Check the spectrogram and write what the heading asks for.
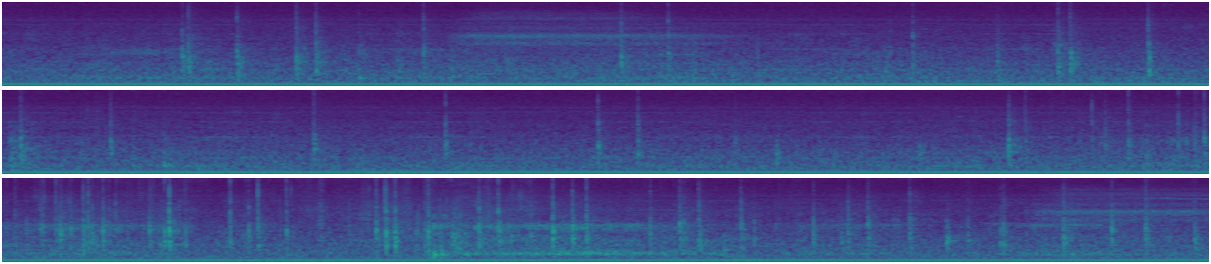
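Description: Faint scattered clicks and taps from a paint-covered canvas being handled and tilted by gloved hands, over a low steady hum; the clicks come more often about two-thirds of the way through.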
